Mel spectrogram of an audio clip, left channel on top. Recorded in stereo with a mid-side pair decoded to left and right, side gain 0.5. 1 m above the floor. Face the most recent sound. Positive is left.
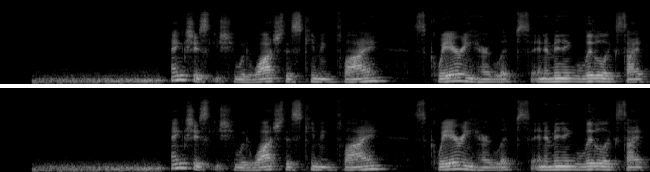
turn(degrees=10)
